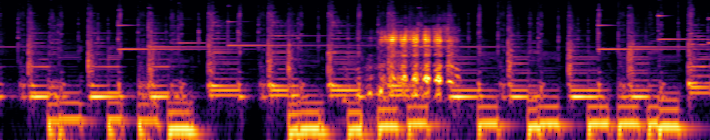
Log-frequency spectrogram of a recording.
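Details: A baby goat gives one short, rough, quavering bleat midway through, set against bouncy children's music with a bass line and bright melody throughout.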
